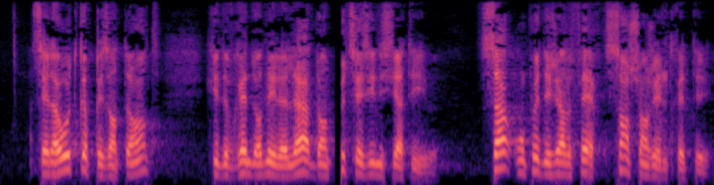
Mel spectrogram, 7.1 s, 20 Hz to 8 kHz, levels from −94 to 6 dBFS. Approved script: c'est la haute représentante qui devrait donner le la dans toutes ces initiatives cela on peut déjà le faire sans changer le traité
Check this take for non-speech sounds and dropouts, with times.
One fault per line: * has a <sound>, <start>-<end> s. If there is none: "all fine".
* has a dropout, 3.3-3.4 s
